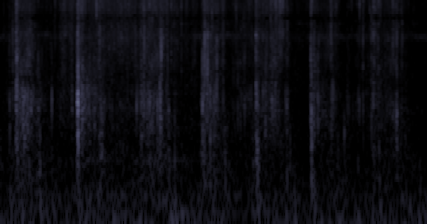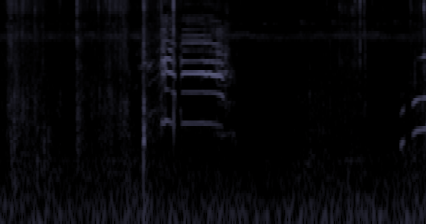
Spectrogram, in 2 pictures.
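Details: Community cats of a brown tabby-and-white group, mostly abandoned strays cared for by a volunteer, at a noisy outdoor cat gathering; one long harmonic meow, rising then level, after shuffling footsteps, and a second meow beginning at the end.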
